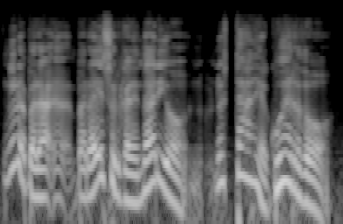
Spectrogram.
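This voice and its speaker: A man's voice: sits high, sing-song, brisk, darkish tone, no room sound. An actor playing a playful, impatient young man with an Argentine accent, informal and teasing, in a naturalistic audio drama. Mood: pleading, eager. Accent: Argentine Rioplatense. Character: pleading, playful, impatient young man planning time travel. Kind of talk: naturalistic audio fiction acting.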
